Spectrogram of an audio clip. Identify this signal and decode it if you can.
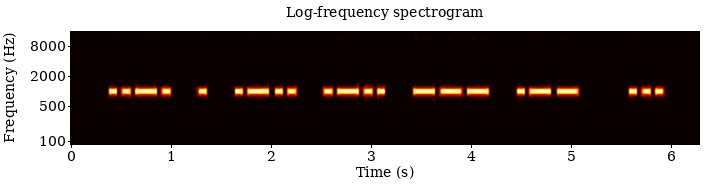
Morse code, heard as a keyed tone, about 18 wpm, spaced as for 15 wpm, 1000 Hz. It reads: FELLOW S
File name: qotdfiles / 15wpm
